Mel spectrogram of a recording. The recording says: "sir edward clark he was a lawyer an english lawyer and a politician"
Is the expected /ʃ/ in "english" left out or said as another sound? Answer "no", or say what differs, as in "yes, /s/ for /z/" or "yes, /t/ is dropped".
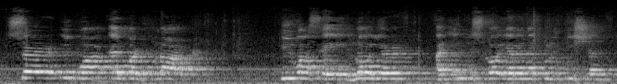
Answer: yes, /s/ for /ʃ/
